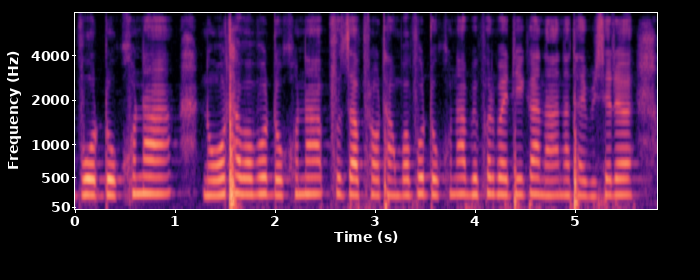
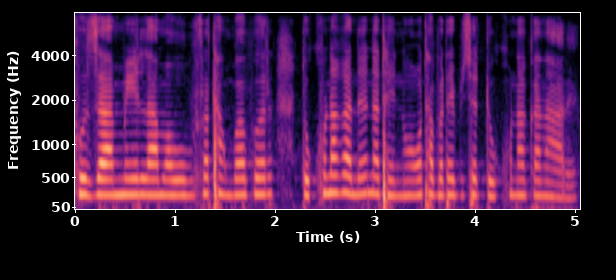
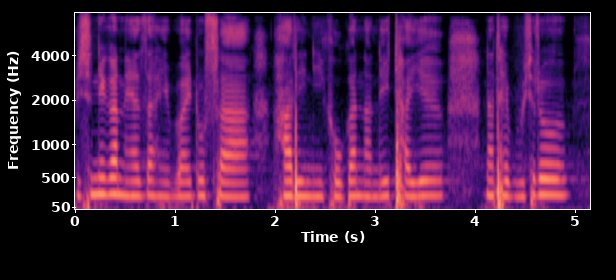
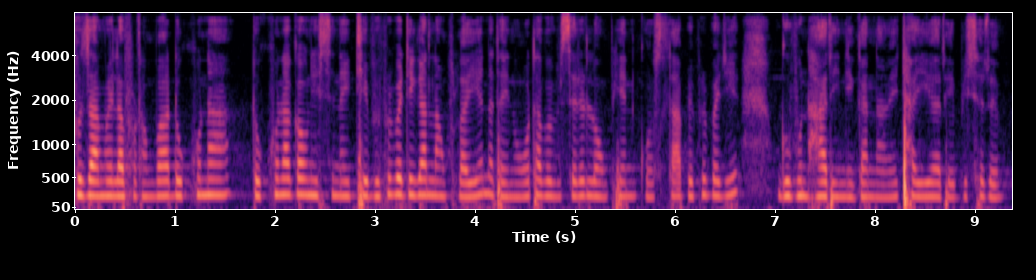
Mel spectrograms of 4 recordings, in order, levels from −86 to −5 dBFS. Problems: none marked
